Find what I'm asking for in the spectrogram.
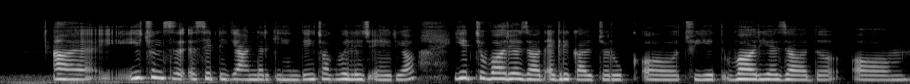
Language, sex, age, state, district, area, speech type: Kashmiri, female, 18-30, Jammu and Kashmir, Ganderbal, rural, spontaneous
